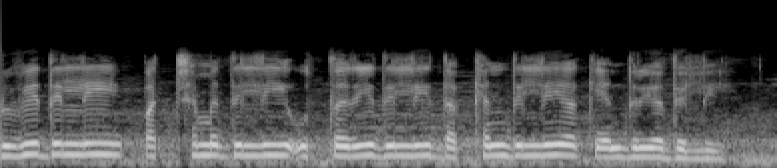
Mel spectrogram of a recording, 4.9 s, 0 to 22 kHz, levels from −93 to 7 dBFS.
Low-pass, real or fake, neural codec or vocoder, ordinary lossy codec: none; real; none; none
